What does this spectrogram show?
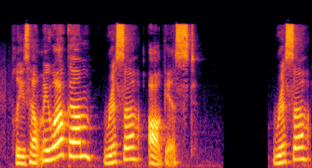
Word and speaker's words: Risa: Well, my name is Rissa, but it's spelled with one S, and that always messes people up.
